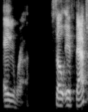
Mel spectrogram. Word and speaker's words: Ayra: And Ayra, you guys can correct me if I'm saying her name wrong. The Africans told me it was Ayra.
